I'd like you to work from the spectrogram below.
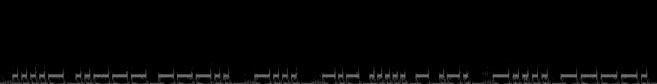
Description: Morse code, heard as a keyed tone, about 25 wpm, 380 Hz. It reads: 428 B K5TR 69
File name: CW / 2008-ss-cw-k5tr-op-n5rz -01:00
